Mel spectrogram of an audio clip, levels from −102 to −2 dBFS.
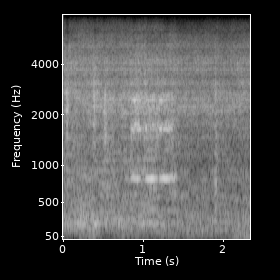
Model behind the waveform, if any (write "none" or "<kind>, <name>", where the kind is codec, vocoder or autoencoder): codec, SNAC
